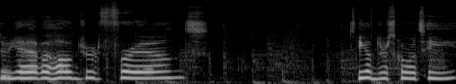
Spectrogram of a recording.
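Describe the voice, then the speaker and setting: A man puts on a character voice, extremely high in pitch, with monotone, flat intonation at a fairly slow pace. Faint music plays in the background. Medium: game stream. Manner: theatrical, upbeat explaining.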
